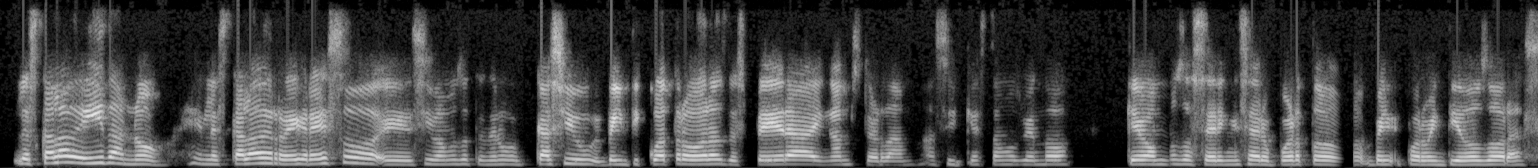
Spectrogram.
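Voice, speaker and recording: At a moderate pace, a normal speaking voice carries fairly even intonation. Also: woman, medium pitch for a woman. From Ecuador, Quito. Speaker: professional golfer. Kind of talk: interview.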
